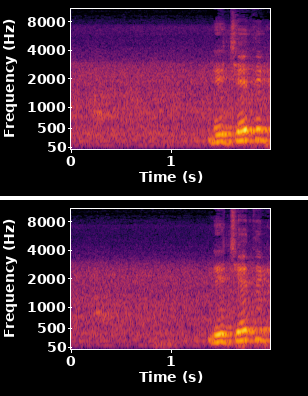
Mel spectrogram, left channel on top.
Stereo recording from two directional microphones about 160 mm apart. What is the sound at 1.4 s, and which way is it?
Speech, 90° right.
